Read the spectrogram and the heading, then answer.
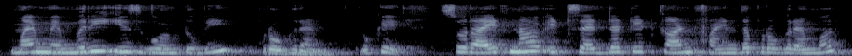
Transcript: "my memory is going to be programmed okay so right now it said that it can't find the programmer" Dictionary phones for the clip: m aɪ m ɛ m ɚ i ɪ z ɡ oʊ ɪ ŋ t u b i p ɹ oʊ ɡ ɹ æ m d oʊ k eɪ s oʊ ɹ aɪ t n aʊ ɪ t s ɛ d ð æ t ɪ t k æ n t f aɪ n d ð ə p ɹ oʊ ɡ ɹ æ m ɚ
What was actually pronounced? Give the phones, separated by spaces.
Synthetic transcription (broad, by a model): m aɪ m ɛ m ɚ i ɪ z ɡ oʊ ɪ ŋ t u b i p ɹ oʊ ɡ ɹ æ m oʊ k eɪ s oʊ ɹ aɪ t n aʊ ɪ t s ɛ d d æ t ɪ t k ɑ n t f aɪ n d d ə p ɹ oʊ ɡ ɹ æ m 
